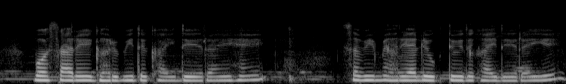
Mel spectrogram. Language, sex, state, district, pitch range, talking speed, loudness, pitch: Hindi, female, Bihar, Muzaffarpur, 175-190 Hz, 180 wpm, -25 LUFS, 185 Hz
